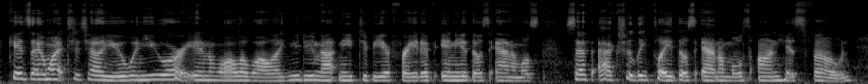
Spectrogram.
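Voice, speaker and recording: A woman pastor with a mid-range voice gathers children outside after dark for a story and a short devotional. She talks to them directly, in a gentle way.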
